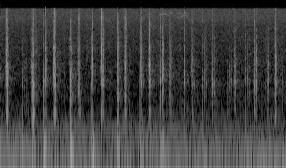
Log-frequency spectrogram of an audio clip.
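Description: Fingertips and nails tap quickly on the sides of a small paper juice carton, making a rapid, uneven run of dry, clicky taps. Each tap has a soft low thump and a brighter crisp edge that dies away almost at once, over a faint steady low hum.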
